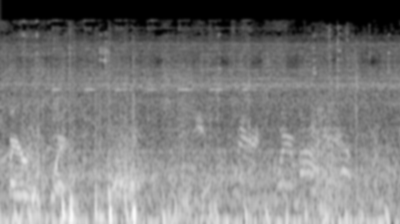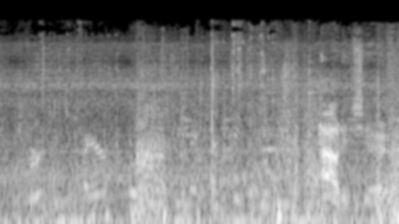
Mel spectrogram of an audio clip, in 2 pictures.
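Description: Horse hooves clop on a dirt street.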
